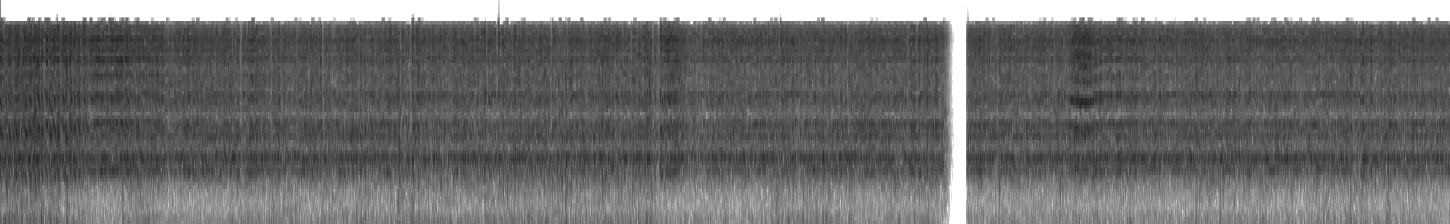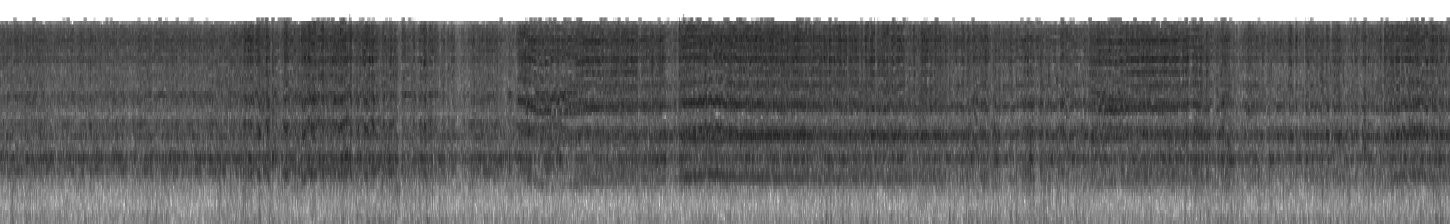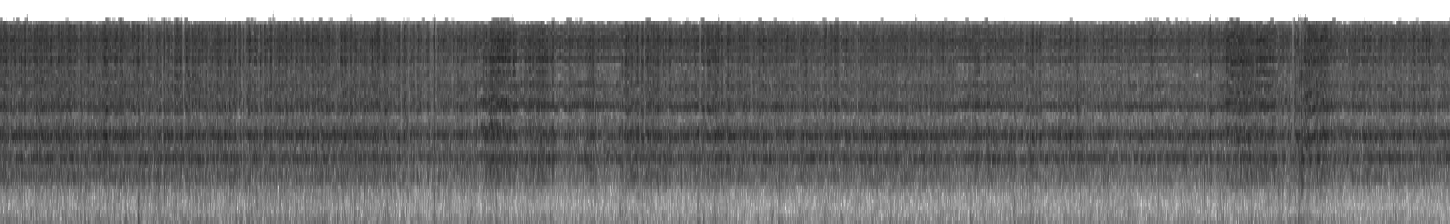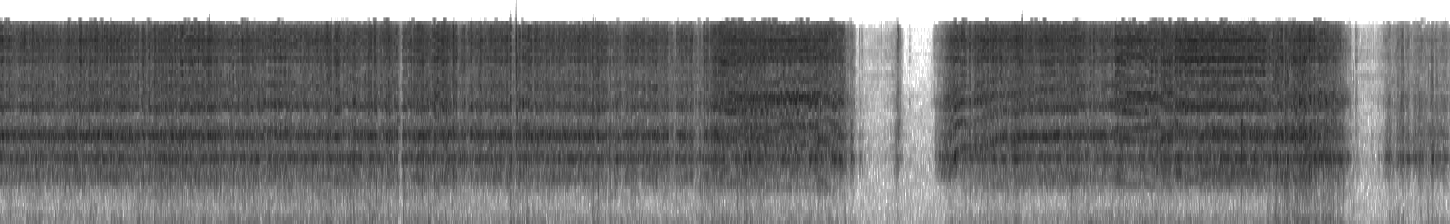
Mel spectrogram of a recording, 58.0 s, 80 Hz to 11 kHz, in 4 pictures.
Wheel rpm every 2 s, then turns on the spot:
230, 230, 230, 230, 230, 230, 230, 230, 230, 230, 200, 200, 200, 200, 200, 200, 200, 200, 200, 200, 200, 200, 200, 200, 200, 190, 70, 200, 110.
none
